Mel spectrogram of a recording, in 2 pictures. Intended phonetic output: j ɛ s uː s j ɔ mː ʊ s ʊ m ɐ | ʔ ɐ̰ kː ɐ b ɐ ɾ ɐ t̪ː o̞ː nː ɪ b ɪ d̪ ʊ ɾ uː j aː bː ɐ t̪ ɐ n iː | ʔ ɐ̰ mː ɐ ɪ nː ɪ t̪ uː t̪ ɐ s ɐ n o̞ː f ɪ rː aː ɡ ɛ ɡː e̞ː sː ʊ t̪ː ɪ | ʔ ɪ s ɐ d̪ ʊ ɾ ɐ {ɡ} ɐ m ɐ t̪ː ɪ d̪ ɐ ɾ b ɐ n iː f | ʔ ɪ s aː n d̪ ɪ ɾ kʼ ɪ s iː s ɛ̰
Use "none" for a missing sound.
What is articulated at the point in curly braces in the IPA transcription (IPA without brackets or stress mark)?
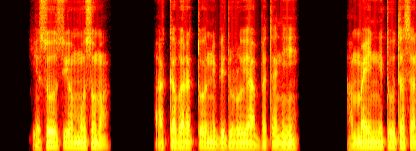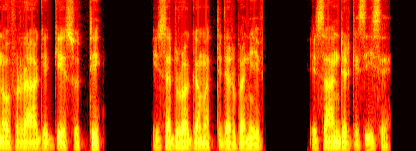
ɡ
